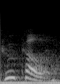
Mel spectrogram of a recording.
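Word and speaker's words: Cú Chulainn: Connor Nagel with €229 with Cucullin is pronounced Cucullin.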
